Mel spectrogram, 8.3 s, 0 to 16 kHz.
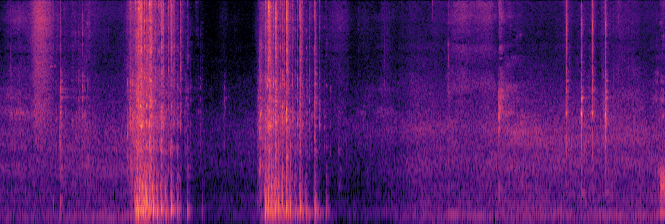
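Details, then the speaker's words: Kawasaki KV75 two-stroke with newly fitted CDI on first start, helped by starting fluid, ignition timing not yet set: two short rough, ragged bursts that die quickly, then scattered pops; rough running, timing off. "The timing is off, okay? It's going to be set, but it's off at the moment, okay? Oh, you can hear it running right there. Just started."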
